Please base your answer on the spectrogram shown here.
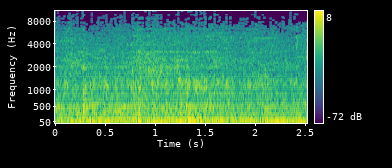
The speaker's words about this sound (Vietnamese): Chiếc xe lửa phanh gấp giữa đường ray làm cho Thiên Chí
